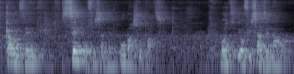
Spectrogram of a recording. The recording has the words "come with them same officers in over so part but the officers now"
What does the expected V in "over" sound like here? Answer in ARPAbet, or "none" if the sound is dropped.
B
